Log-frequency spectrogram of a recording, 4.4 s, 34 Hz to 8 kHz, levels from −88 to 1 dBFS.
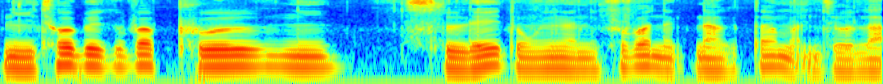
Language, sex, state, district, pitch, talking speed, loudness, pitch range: Garo, male, Meghalaya, South Garo Hills, 105 Hz, 95 wpm, -18 LUFS, 95-110 Hz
